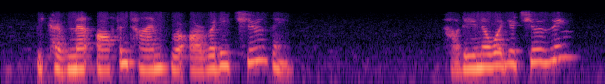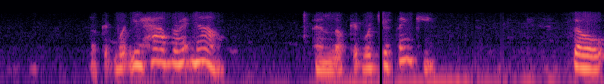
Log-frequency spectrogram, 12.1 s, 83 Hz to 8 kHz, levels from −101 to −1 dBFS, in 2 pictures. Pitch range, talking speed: 180-220 Hz, 130 wpm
